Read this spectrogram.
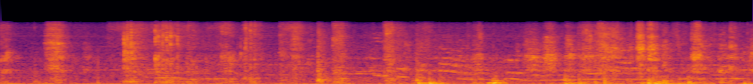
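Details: Two Staffordshire Bull Terriers, Dylan and Spike, play fighting: a rapid run of harsh, breathy panting bursts and low rough grunts, loud thumps at intervals, with the noisy scuffle continuing throughout.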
